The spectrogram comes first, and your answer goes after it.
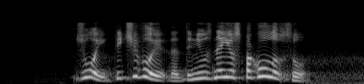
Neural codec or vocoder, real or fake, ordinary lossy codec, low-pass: codec, 16 kHz in and 24 kHz out, 0.9 kbps, LongCat-Audio-Codec, four codebook decoder; fake; none; 7.2 kHz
